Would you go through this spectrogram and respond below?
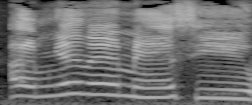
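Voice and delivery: put-on high, slow sweet girlfriend voice; mock girlfriend. JoJo saying goodbye at the car, high cooing voice. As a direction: coo it way up high. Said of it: "she's like".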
